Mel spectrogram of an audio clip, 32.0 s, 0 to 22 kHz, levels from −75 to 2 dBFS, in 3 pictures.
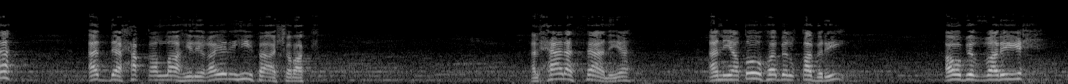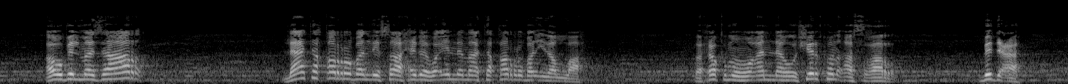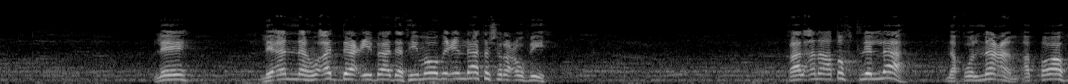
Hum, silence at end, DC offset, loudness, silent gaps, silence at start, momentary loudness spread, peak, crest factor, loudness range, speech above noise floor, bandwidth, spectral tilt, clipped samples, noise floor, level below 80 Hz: none; 0 s; under 0.1%; -24 LUFS; none; 0 s; 23 LU; -6 dBFS; 20 dB; 6 LU; 22 dB; 11 kHz; -4.5 dB/octave; under 0.1%; -47 dBFS; -58 dBFS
